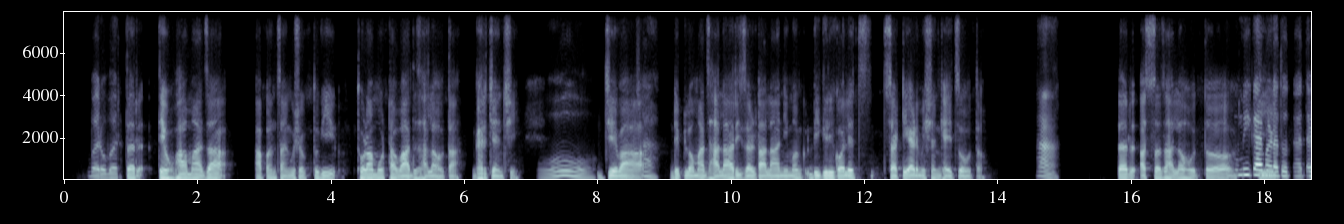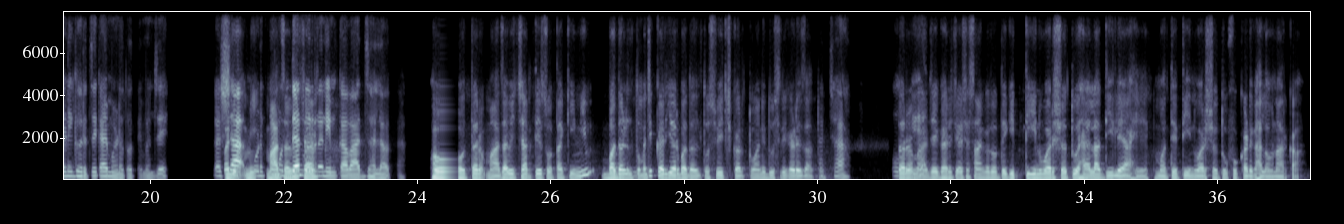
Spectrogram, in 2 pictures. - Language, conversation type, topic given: Marathi, podcast, एखाद्या मोठ्या वादानंतर तुम्ही माफी कशी मागाल?
- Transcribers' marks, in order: other background noise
